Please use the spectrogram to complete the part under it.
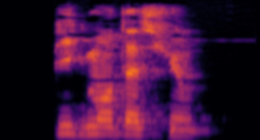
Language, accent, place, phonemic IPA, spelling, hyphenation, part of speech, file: French, France, Lyon, /piɡ.mɑ̃.ta.sjɔ̃/, pigmentation, pig‧men‧ta‧tion, noun, LL-Q150 (fra)-pigmentation.wav
- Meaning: pigmentation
